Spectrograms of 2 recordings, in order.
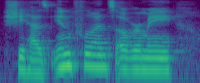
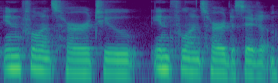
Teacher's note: the in is stressed so it's long and the fluence is shorter and reduced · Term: syllable stress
